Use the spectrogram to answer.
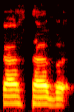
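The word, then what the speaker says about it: كسب: Di situ kan ada tasdid. Tadi bacanya watab ditekan terus baru memantul. Ini enggak ada tasdid. Wa ma kasab. Be-nya itu jelas. Wa ma kasab. Qalqalah kubra.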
